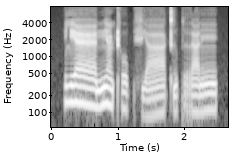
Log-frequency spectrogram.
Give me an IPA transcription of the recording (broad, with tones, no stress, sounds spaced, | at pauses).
lʲ æː˥˧ mʲ ã˥˧ ʈʰ o˧˩ p fʲ aː˩˧ kʼ ɨ˥ p r a˥ ɾ ẽ˥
